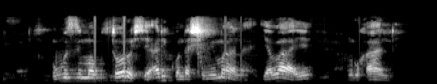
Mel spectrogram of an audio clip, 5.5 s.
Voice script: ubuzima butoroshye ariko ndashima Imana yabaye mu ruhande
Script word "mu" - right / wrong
right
